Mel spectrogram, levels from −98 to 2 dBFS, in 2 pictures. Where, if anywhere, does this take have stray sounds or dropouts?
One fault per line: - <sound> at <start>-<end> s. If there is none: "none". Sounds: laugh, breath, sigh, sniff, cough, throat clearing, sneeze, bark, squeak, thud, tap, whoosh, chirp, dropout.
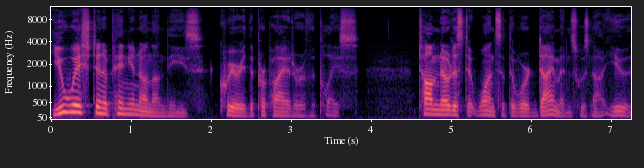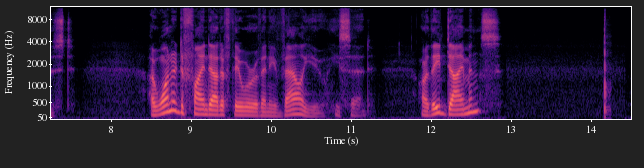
- tap at 14.2-14.3 s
